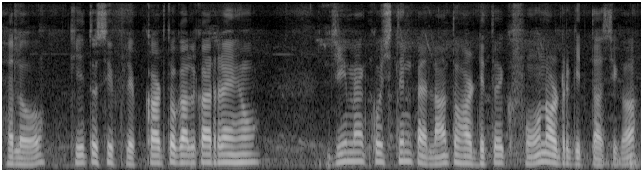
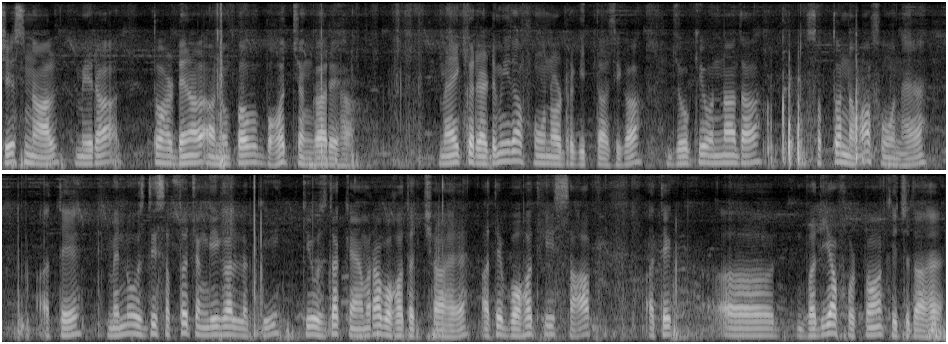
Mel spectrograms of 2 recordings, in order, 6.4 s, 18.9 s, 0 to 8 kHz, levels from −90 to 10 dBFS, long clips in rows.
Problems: none marked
